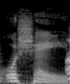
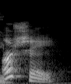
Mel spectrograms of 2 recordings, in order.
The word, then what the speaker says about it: O'Shea: Äh, ich würde sagen O'Shea. – O'Shea, okay, okay. – Wie, wie, wie Hey, O'Shea.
